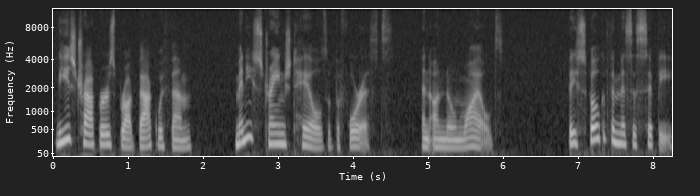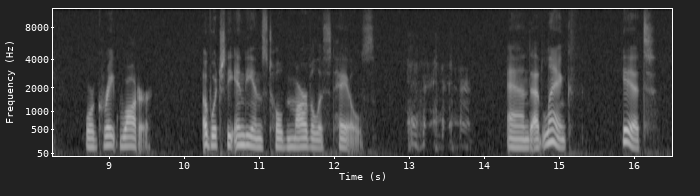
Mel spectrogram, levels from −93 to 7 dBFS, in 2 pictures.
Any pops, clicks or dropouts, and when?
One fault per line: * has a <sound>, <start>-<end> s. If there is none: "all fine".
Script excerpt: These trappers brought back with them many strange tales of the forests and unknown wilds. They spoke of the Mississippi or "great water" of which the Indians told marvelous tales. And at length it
* has a throat clearing, 13.0-13.9 s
